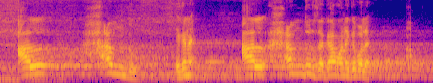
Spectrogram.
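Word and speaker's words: الحمد: ভিতরে আপনারা দেখবেন যে আল হামদু এখানে আলহামদু জায়গায় অনেকে বলে আলহামদু অথবা আলহামদু আলহামদু এখানে এখানে লামটা ছুটবে না লামটাকে ধরে রাখতে হবে আলহামদু আলহামদু এই হাই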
